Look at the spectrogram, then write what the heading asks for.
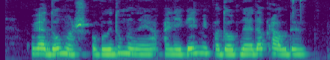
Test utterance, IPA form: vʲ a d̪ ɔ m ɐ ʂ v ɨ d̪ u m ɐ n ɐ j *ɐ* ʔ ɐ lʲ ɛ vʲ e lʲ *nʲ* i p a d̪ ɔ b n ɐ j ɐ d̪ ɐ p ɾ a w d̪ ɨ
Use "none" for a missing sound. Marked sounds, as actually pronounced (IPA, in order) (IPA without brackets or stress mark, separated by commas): ɐ, mʲ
